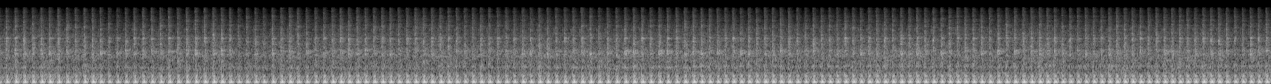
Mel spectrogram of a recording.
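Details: Yamaha 660 single-cylinder after carb re-jetting for a lean condition, tank loosely fitted; even steady idle thump about four beats a second, very little popping, running smoothly.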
